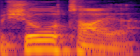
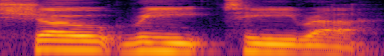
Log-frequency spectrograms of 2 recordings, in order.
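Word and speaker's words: Shoretire: at uh manchester united who everyone calls him short tire because that's what it looks like it is and um apparently it's pronounced chotieri so i don't know i don't i don't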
